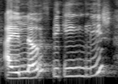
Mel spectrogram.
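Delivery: laughing loudly through the words. Real, not acted. Teacher joking about loving English, laughing. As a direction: laugh as you confess it.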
